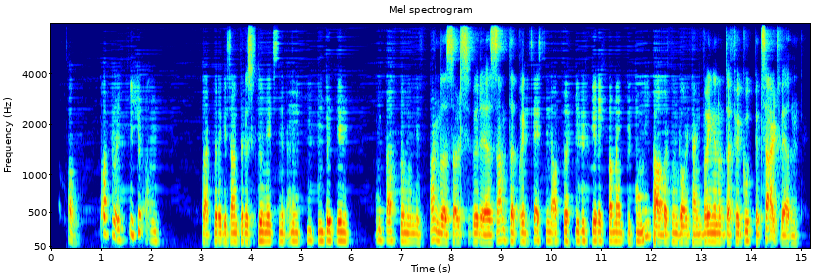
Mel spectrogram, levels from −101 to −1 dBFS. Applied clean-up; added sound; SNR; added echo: neural mask model DeepFilterNet 3.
